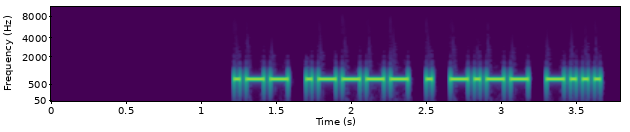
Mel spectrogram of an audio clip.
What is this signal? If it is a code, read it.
Morse code, heard as a keyed tone, about 30 wpm, 700 Hz. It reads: W1EYB
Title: USA Call Signs - 5 Characters - 2x Character Spacing - 30wpm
